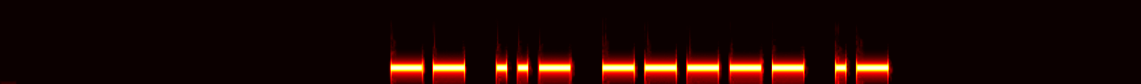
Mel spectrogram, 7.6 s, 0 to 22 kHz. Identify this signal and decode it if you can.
Morse code, heard as a keyed tone, about 17 wpm, 700 Hz. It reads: MU0A
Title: DXCC-100 Call Signs - 4 Characters - Repeated 2x - 17wpm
